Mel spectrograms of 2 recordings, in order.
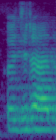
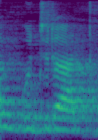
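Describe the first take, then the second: First: गजरात with a plain short a after g; गजरात read as the misspelt form; wrong pronunciation. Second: गुजरात with a clear short u after g; गुजरात read as the corrected form; correct pronunciation. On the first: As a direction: say गजरात as ga-jraat, no u. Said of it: "गजरात नहीं होता". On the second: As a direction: say गुजरात as gu-jraat. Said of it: "गुजरात होता है". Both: Shown as a demonstration.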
